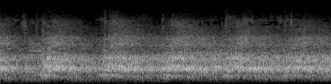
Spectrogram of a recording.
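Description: A wrestling crowd in Boston roars steadily, a dense, loud wash of cheering and shouting that holds throughout without letting up.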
